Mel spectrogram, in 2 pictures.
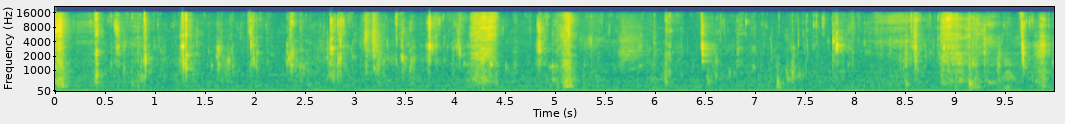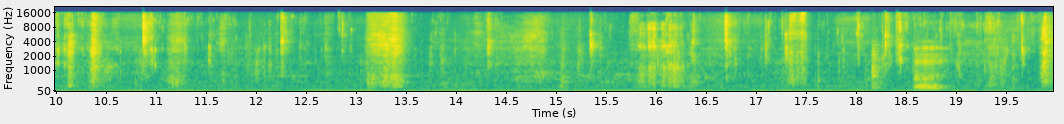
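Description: Close-miked eating of fish curry, fried fish and rice by hand: wet chewing and biting with many small, irregular clicks, and a few louder mouthfuls.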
